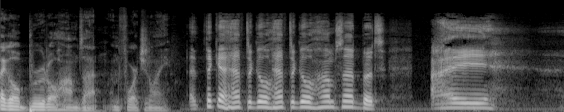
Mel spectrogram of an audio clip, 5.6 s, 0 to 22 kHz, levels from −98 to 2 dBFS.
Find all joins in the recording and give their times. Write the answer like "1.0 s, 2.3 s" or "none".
1.8 s, 2.7 s, 4.1 s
